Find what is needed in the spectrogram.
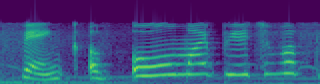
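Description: A high, childlike cartoon voice singing short sing-song phrases.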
